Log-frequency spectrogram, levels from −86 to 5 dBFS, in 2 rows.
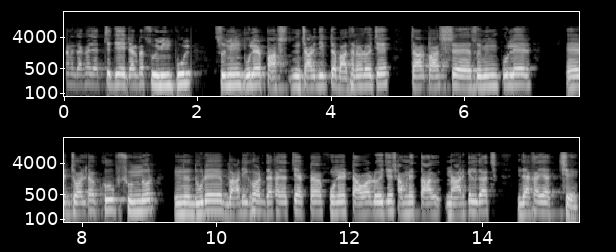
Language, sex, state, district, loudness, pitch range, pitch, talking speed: Bengali, male, West Bengal, Dakshin Dinajpur, -15 LUFS, 155-170 Hz, 165 Hz, 165 wpm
